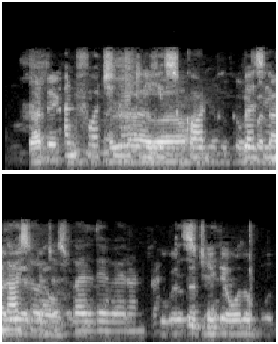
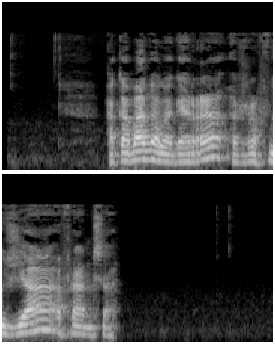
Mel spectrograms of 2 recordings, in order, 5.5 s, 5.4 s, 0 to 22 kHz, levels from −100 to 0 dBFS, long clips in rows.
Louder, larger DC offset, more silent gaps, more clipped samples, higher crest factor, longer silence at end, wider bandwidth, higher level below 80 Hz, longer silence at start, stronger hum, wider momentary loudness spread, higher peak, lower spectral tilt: first, -19 LUFS vs -25 LUFS; neither; neither; neither; about the same, 18 dB vs 20 dB; second, 0.05 s vs 1.6 s; second, 8.4 kHz vs 11.5 kHz; first, -62 dBFS vs -68 dBFS; second, 0.25 s vs 1.05 s; neither; about the same, 12 LU vs 12 LU; first, -2 dBFS vs -8 dBFS; second, -2.5 dB/octave vs -6 dB/octave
